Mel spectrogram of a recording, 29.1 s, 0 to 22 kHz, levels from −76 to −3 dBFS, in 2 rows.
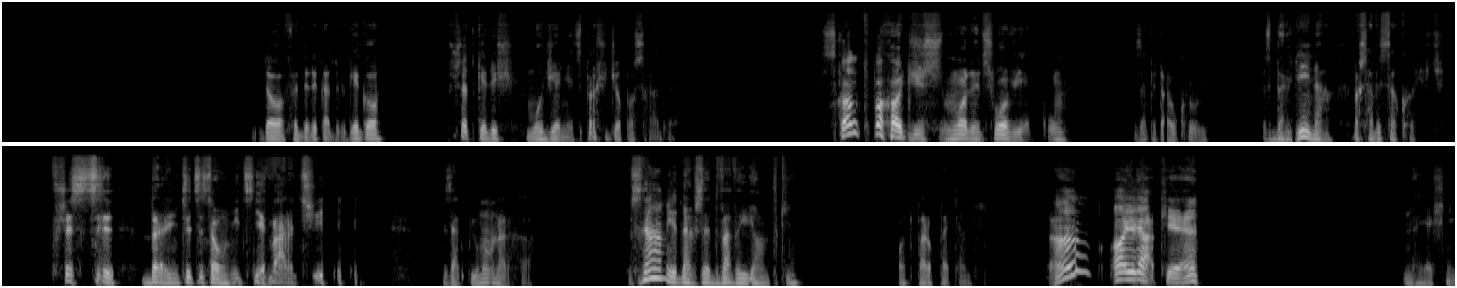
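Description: The audio carries clock drift between sender and receiver for its whole length, with the sender's clock running about 3% slow relative to the receiver's. Because samples arrive more slowly than they are played out, the jitter buffer keeps draining. The receiver has to stretch or repeat short fragments. The result is small timing hiccups recurring at uneven intervals throughout the clip rather than at any single point.

On top of that, scattered short gaps appear between 1.25 s and 28.49 s. There are roughly twenty of them, the longest around 40 ms, and together they amount to about a second of patched audio, roughly 3% of that span. Each one comes from a lost or late packet that the receiver concealed by extending the preceding sound. The content stays continuous, but brief ticks, smears and stutters are spread across the stretch.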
